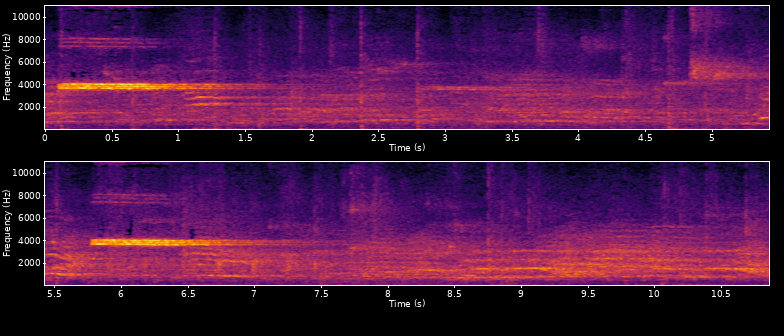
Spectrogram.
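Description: Indoor volleyball game: a referee's whistle sounds twice in short blasts, right at the start and again about six seconds in, over the echoing thuds of volleyballs being bounced and struck and the steady chatter and shouts of players and spectators in a large hall.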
